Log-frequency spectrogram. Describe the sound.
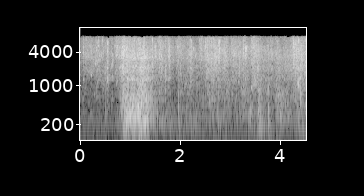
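Water splashing as someone swims on the surface toward the center of a lagoon, a continuous wash of churning water that swells into a heavier splash early on, then settles into steady lapping.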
